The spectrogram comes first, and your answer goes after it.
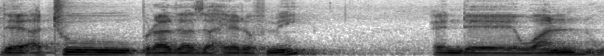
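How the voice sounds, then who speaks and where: Against noticeable background noise and audible room echo, a man talks at a very slow pace in a very deep, low pitch with fairly even intonation. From South Africa, KwaZulu-Natal (Inanda near Durban). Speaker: interviewee recounting life story. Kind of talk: oral history interview.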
